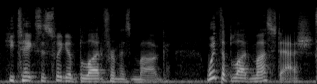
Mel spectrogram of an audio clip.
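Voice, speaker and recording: A man's voice: mid-range voice, lively intonation, moderate pace. A man narrating the stage directions at a comedy script table read. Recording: faint background noise.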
